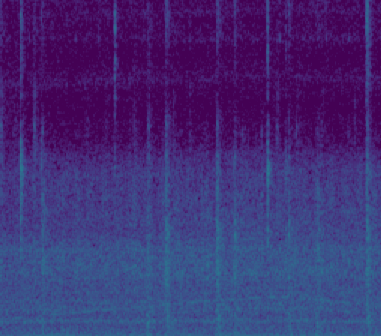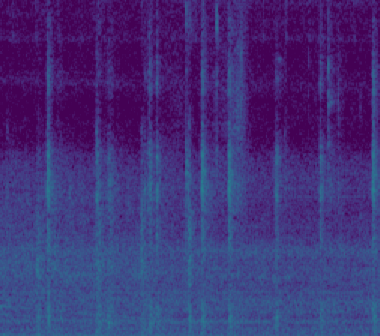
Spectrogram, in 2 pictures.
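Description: Freight train rolling along the tracks in reverse in a railroad game set at Cajon Pass, a steady dense rumble with faint rhythmic clicking of wheels over rail joints throughout, no talk.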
